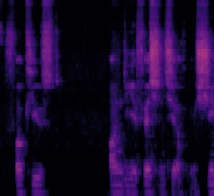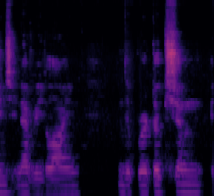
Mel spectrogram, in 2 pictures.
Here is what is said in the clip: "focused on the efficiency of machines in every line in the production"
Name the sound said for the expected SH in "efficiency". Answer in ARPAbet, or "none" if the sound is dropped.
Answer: SH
